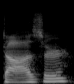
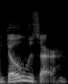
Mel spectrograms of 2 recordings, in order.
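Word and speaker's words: Dozzer: Wouldn't that be Dozer? I mean, I'm okay with both pronunciations, but it's supposed to be Dozer.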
